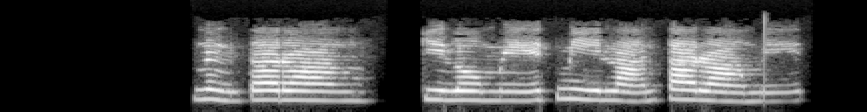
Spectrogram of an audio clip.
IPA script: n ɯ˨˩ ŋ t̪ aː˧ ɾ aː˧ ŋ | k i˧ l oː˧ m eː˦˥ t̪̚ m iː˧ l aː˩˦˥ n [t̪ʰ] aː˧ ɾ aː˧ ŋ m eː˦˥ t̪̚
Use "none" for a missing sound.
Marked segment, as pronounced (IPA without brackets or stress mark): t̪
